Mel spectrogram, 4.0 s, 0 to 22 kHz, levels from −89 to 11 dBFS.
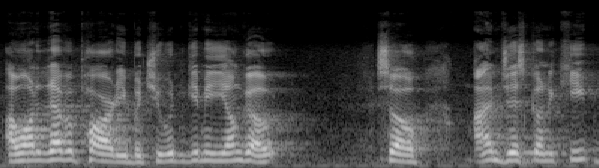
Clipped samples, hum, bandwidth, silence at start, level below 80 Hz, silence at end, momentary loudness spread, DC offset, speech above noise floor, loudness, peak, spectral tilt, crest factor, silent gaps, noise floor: under 0.1%; none; 11 kHz; 0.05 s; -52 dBFS; 0 s; 10 LU; under 0.1%; 32 dB; -16 LUFS; -2 dBFS; -4.5 dB/octave; 16 dB; none; -48 dBFS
